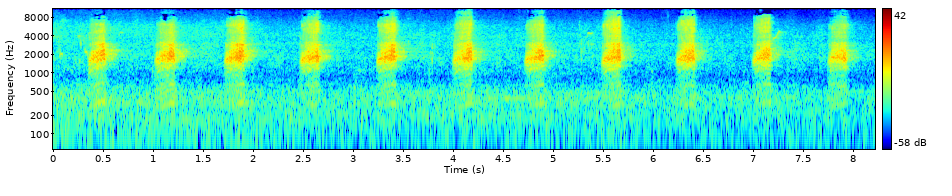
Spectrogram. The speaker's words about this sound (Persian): صدای مرغابی بود. آفرین، درست گفتی. صدای مرغابی بود که در داخل آب دست و پای می زد.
